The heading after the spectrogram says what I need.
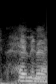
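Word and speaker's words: Jiménez: No, Jimenez, but it's pronounced Jimenez.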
